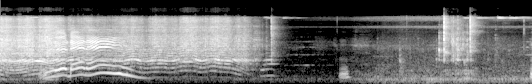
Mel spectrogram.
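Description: A homemade bicycle rigged to mimic a Kawasaki motorcycle gives a loud, wavering buzzing drone for about four seconds. The drone then cuts out, leaving near silence broken by a couple of brief clattering bursts.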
